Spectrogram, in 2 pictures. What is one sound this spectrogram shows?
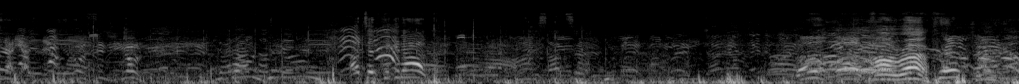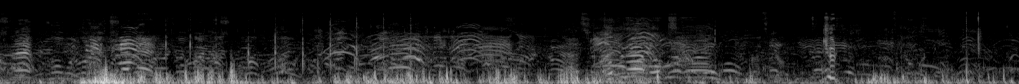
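A crowd of parents and children shouts and cheers outdoors.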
